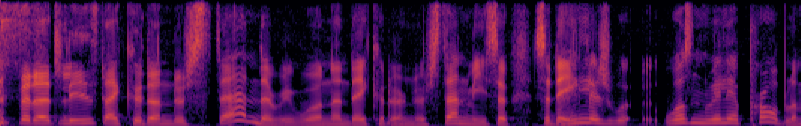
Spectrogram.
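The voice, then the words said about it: Non-native English accent. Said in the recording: “I know that I still have an accent”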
